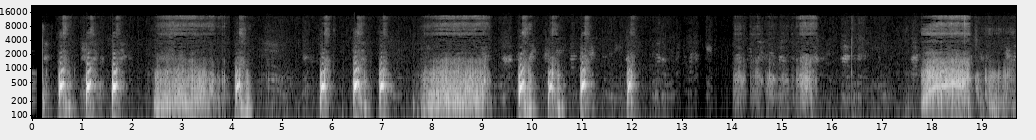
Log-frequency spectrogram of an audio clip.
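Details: Pug puppy gives short sharp yips in quick bursts of two or three. Low rumbling growls run between them, then a whiny growl comes near the end. Quiet gaps separate the bursts.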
